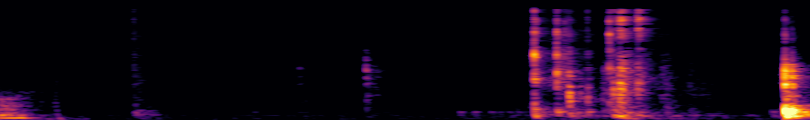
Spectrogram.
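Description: Cutters snipping through the thin flat cable of a low-voltage LED door sensor switch. A couple of sharp clicks come about two-thirds through, then a louder click near the end.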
